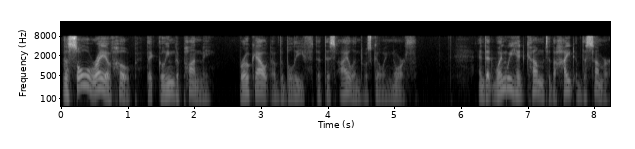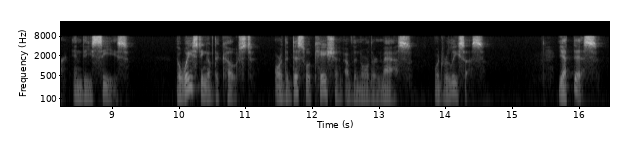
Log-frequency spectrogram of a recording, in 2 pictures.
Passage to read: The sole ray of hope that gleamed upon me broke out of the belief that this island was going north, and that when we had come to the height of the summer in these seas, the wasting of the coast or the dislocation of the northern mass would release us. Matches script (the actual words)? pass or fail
fail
